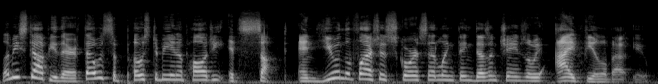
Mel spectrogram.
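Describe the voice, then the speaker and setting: Man voicing an indignant, high-pitched young tech whiz. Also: big pitch swings, quick pace, fairly bright tone. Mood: offended. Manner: emphatic, exasperated, sarcastic.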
